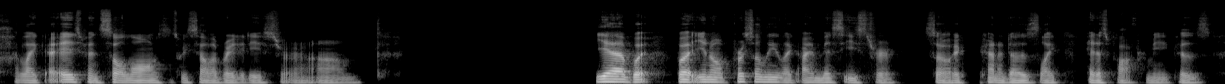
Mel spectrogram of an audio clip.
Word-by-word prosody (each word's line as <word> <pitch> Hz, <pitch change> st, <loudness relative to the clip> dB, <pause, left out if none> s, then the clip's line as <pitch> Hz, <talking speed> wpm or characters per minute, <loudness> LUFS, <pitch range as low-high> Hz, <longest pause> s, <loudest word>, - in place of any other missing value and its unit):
like, 95 Hz, -1 st, -2 dB
i -, -, +3 dB
it's 110 Hz, 0 st, +3 dB
been 105 Hz, -4 st, -3 dB
so 95 Hz, +2 st, +1 dB
long 90 Hz, -1 st, +1 dB
since 90 Hz, +1 st, -16 dB
we 95 Hz, -, -5 dB
celebrated 85 Hz, -2 st, -3 dB
Easter, 85 Hz, 0 st, -7 dB
um 80 Hz, +1 st, -7 dB, 2.3 s
Yeah, 125 Hz, 0 st, +9 dB
but 115 Hz, 0 st, +4 dB, 0.2 s
but, 115 Hz, -2 st, +7 dB
you 115 Hz, -, +4 dB
know, 110 Hz, -2 st, +3 dB
personally, 120 Hz, -1 st, 0 dB
like, 95 Hz, -3 st, -3 dB
I 100 Hz, +1 st, +1 dB
miss 100 Hz, 0 st, -2 dB
Easter, 85 Hz, -3 st, -5 dB, 0.2 s
so 85 Hz, -3 st, -2 dB
it 85 Hz, -3 st, -3 dB
kinda 95 Hz, -4 st, -1 dB
does, 90 Hz, 0 st, -1 dB
like, 85 Hz, -1 st, -4 dB, 0.2 s
hit 95 Hz, -, -1 dB
a 90 Hz, -, +2 dB
spot 85 Hz, 0 st, -7 dB
for 85 Hz, -, -13 dB
me 80 Hz, -1 st, -5 dB
'cause, 80 Hz, +2 st, -6 dB
90 Hz, 155 wpm, -25 LUFS, 85-100 Hz, 2.3 s, Yeah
